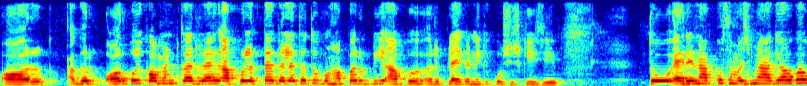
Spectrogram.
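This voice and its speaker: Young woman, exam vocab teacher, bright high voice, casual explainer. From India. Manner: chatty, explains with everyday examples, frequent fillers. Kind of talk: casual Hindi-English vocabulary lesson.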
